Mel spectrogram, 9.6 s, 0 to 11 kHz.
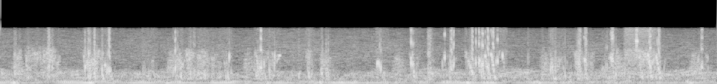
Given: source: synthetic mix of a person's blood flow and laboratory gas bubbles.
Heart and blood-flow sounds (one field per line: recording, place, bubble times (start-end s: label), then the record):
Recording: Doppler ultrasound of blood flow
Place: subclavian vein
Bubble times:
0.00-0.02 s: bubbles
0.18-0.82 s: bubbles
1.09-1.53 s: bubbles
1.88-2.10 s: bubbles
2.27-3.13 s: bubbles
3.38-3.76 s: bubbles
3.96-4.22 s: bubbles
4.26-4.43 s: bubbles
5.00-5.20 s: bubbles
5.45-5.61 s: bubbles
5.68-5.83 s: bubbles
5.88-6.09 s: bubbles
6.21-6.76 s: bubbles
7.03-7.08 s: bubbles
7.21-7.26 s: bubbles
7.31-7.94 s: bubbles
8.01-8.88 s: bubbles
9.30-9.46 s: bubbles
From the record:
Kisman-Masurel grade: 343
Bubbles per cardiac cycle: rolling drumbeat, 9 or more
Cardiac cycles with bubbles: 100%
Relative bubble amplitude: loud (0.450 to 0.775)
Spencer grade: 3 (all of the cardiac periods contain showers or single bubble signals, but not dominating or overriding the cardiac motion signals)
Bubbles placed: anywhere in the cardiac cycle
